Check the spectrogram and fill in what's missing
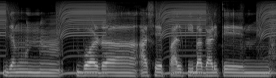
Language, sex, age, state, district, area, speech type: Bengali, male, 18-30, West Bengal, Birbhum, urban, spontaneous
